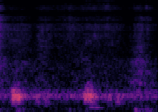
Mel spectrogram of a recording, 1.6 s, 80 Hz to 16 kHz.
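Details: Handheld Doppler on a limb before tourniquet application: rhythmic whooshing arterial pulses, about 80 a minute; Doppler arterial pulse signal.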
